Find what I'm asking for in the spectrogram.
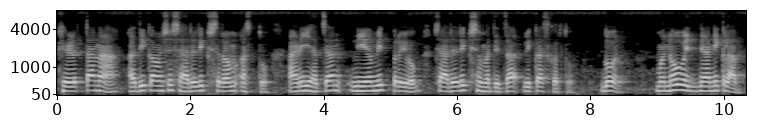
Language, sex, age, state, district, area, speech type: Marathi, male, 18-30, Maharashtra, Raigad, rural, spontaneous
